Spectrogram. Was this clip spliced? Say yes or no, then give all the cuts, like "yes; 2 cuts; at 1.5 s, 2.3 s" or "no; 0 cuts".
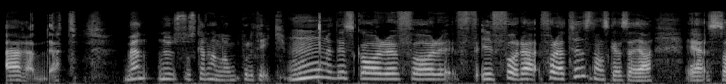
no; 0 cuts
